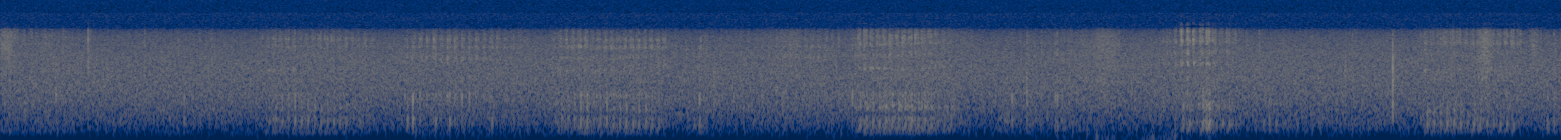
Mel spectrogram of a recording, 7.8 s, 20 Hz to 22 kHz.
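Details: Domestic cat named Romashka purring as she sees her owner off, pleading to stay, 2023; soft, quiet purring in rhythmic swells about every second and a half, indoors with faint clicks and rustles.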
